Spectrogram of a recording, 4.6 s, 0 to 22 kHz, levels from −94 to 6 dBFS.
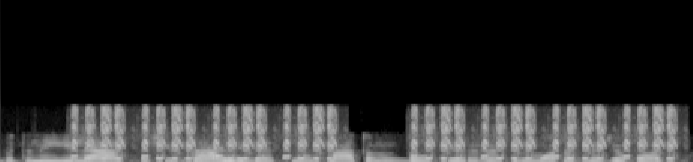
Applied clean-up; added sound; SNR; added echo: none; Bird; -2 dB; none.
